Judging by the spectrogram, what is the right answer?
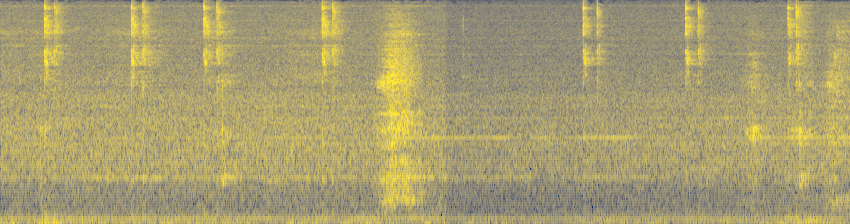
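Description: Computer mouse clicking: scattered single clicks, a second or so apart, over a faint steady hum.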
